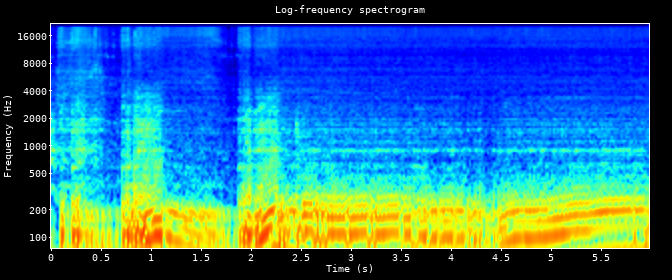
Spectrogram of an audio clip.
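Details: CA18DET-swapped JDM Mazda Miata: engine hunts and stumbles, revs rising and sagging unevenly, briefly nearly dying, struggling to hold steady idle; rough idle.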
